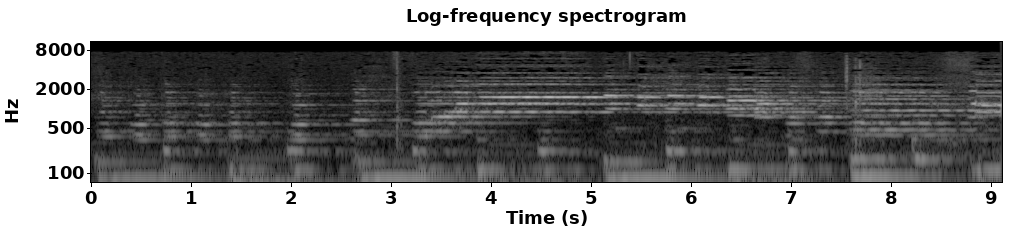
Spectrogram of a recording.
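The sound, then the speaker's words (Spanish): Three flutes play Tchaikovsky's Dance of the Mirlitons from The Nutcracker, a bright melody over a steady beat of low plucked pizzicato strings. “Pizzicato en la cuerda, y ahora las tres flautas.”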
